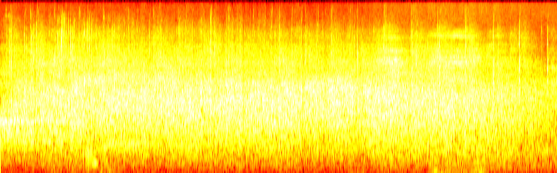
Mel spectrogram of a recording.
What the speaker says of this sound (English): Señor Steve Llano, please give him a warm round of applause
